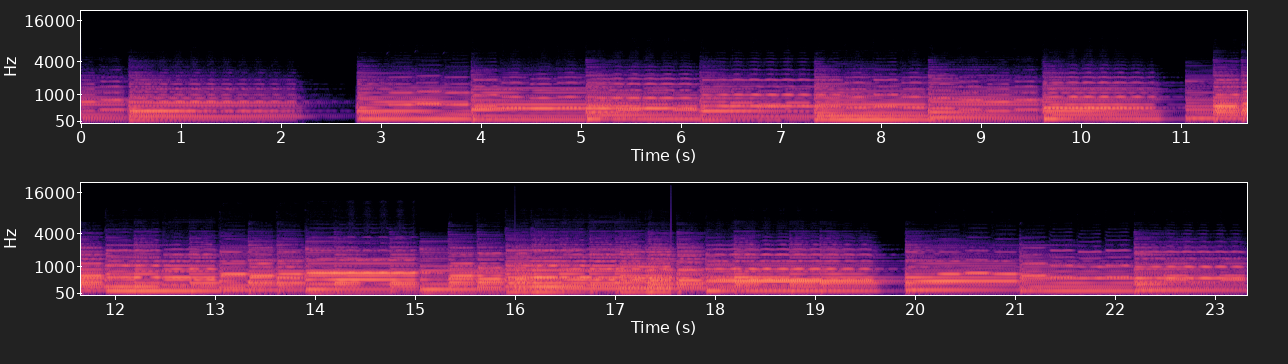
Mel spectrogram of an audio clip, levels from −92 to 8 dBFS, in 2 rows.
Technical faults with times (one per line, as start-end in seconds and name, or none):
15.99-17.55 doubled audio track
